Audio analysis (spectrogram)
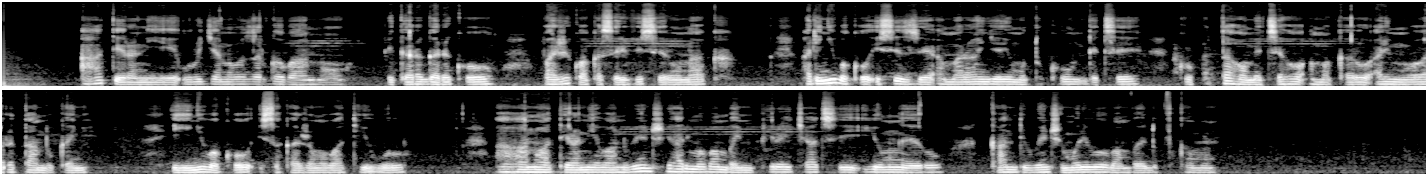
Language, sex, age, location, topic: Kinyarwanda, male, 18-24, Huye, health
